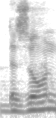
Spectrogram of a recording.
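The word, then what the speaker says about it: DAZN: It is pronounced The Zone, but it's spelled D-A-Z-N. Now, The Zone is a global leader in sports live streaming.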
